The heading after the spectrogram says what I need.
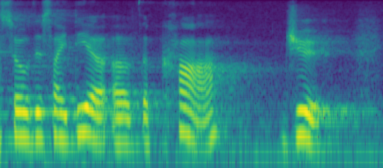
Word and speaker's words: Kagyu: And so this idea of the ka, ju, G-Y-U as we spell it in English letters, means lineage.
